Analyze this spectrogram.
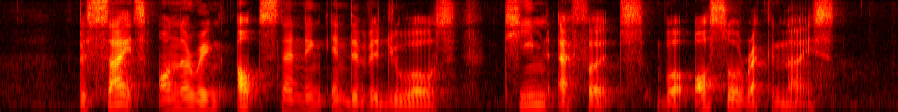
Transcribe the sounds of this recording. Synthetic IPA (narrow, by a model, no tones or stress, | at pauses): b̥isaɪdsɔnəɹɪ̃ŋaʊtstɛ̃ndɪ̃ŋɪ̃ndɪvɪd͡ʒuəls | tʰĩːmɛfətswəʔɔlsoɹɛkəɡ̚na̰ɪst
